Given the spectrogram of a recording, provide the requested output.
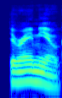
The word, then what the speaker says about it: Deramio: Christian Deramio for $2 says, you pronounced it correctly. Most people don't. Oh, cool. Deramio, gotcha.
